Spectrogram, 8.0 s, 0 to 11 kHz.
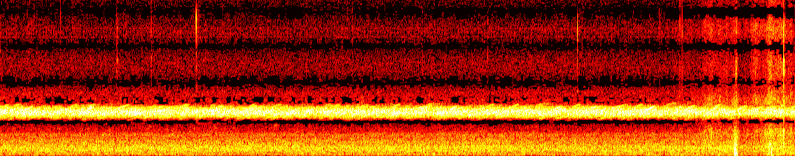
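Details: A dense chorus of many spring peepers (Pseudacris crucifer), about 100 yards from a backyard, merges into a steady, high-pitched ringing.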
